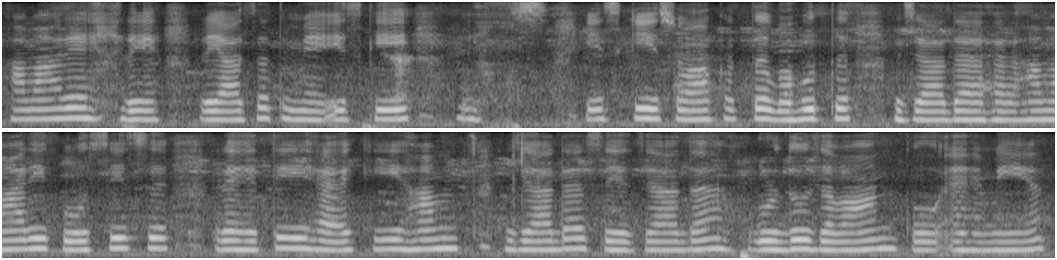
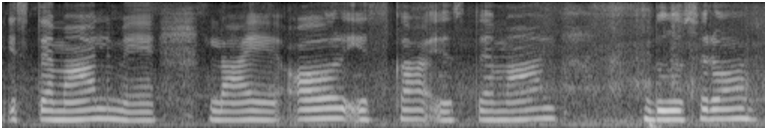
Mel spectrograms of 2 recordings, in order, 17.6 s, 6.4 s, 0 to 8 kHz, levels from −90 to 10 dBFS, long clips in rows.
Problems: constant background noise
